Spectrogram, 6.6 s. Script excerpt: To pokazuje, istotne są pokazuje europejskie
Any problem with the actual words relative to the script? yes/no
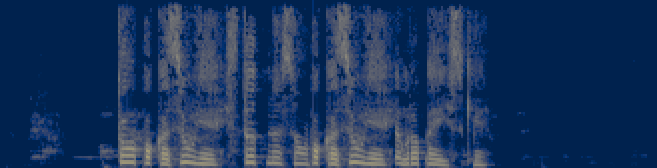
no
